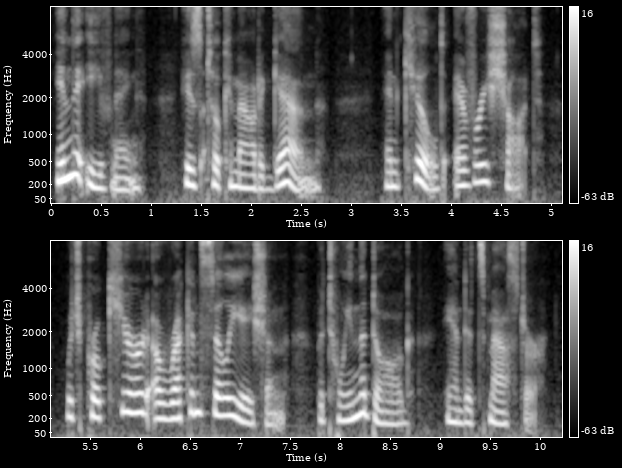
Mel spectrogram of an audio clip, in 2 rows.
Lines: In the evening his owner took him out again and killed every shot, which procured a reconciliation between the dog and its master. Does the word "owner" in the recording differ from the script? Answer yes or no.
yes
